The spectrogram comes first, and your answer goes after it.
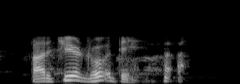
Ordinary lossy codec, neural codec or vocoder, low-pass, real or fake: Opus, 32 kbps; none; 3.6 kHz; real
